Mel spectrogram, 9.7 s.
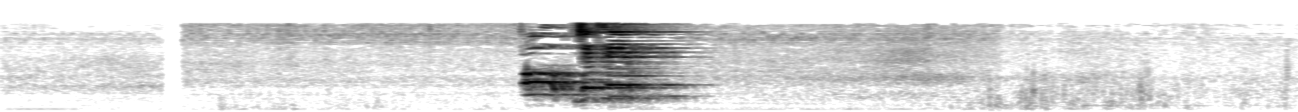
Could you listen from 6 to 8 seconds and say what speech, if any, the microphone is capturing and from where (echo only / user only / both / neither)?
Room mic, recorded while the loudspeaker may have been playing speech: neither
